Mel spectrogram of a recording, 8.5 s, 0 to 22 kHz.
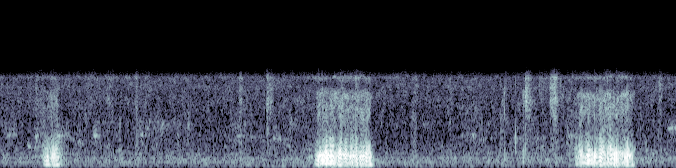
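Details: Sleeping 5-month-old pet snoring: low, rumbling breath noises recurring every few seconds, about three in the clip.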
